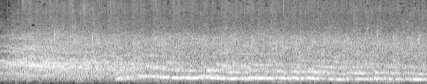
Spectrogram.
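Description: Spectators applauding and cheering a run in a pesäpallo match, breaking out suddenly. From about two seconds in, a held tone steps slowly down in pitch over the applause.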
